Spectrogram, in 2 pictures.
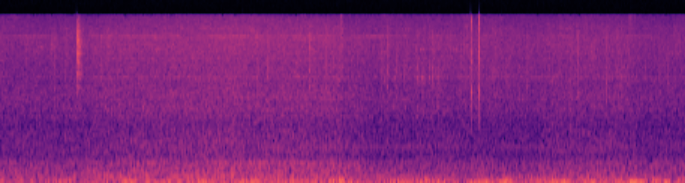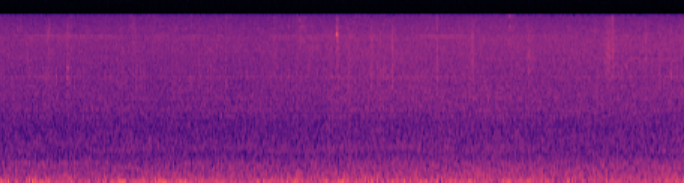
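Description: Jet engines roar steadily with a deep rumble.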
